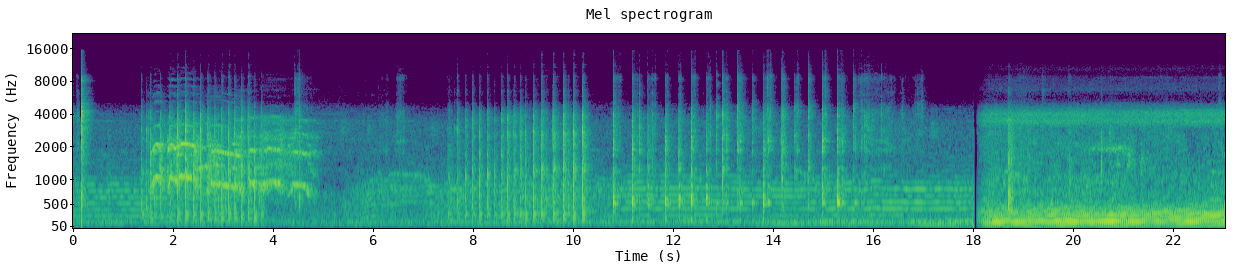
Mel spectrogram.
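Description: A rooster crows once, loudly, about two seconds in. A run of rapid, evenly spaced pulsed sounds follows. Near the end a motor vehicle's engine comes in suddenly and keeps running.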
